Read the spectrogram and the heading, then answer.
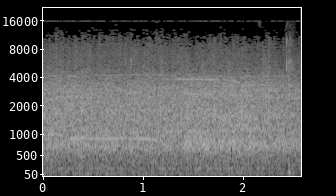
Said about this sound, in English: So, that, of course, we need to play this the applause.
